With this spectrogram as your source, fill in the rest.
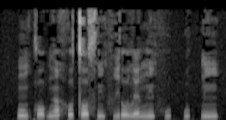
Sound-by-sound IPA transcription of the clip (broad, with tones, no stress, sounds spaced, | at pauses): ũ˧ k ɔ˨ ɡ ã˧ h o˦ t ɔ˧ s ĩ˨ f i˧ ɾ o˨ l ɛ˨˦ n ĩ˧ f u˧ k͡p u˦ k͡p ĩ˦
